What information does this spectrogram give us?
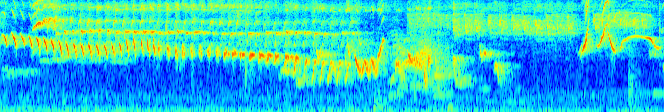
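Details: White-rumped shama in the tembakan song style: a long rapid trill falling slowly in pitch, harsh buzzy notes, then a final looping whistle.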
